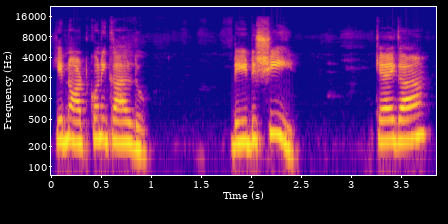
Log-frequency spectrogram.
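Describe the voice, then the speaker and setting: Slow and fairly even in intonation, this young woman has a highish, a bit bright voice and an Indian accent. She teaches English grammar by asking her students questions and answering them herself, repeating key points along the way.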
